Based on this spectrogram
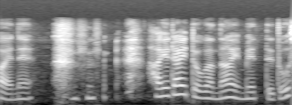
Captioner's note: laughs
